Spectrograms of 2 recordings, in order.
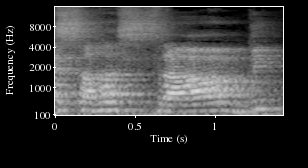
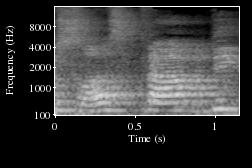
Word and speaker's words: सहस्राब्दी: इस शब्द का उच्चारण और लेखन हम सहस्त्राब्दी करते हैं, ये गलत है। क्यों गलत है? क्योंकि मूल शब्द इसमें स और फिर र, सहस्र और फिर अप और दी से अब्दी बना और दीर्घ संधि होकर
